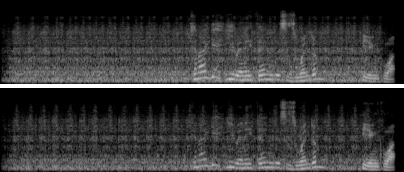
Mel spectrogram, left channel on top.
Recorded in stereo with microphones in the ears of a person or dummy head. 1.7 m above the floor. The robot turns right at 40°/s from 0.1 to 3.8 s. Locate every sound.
1.9 s a man speaking: 125° left; by 3.9 s 160° right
